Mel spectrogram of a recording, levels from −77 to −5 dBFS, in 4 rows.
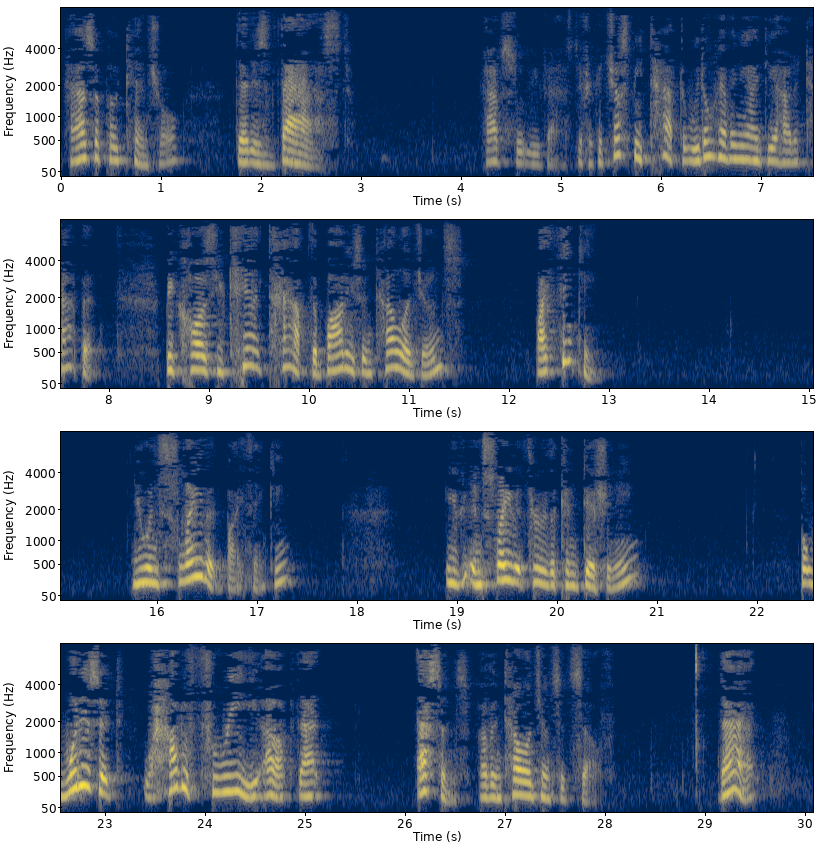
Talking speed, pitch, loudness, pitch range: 115 wpm, 205 Hz, -23 LUFS, 175-240 Hz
